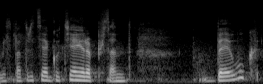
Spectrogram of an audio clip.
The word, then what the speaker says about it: BEUC: I say BEUC, but actually our policy is that we can pronounce it in different ways depending on our language. So there are colleagues that say BEUC, BEUC as well in French.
